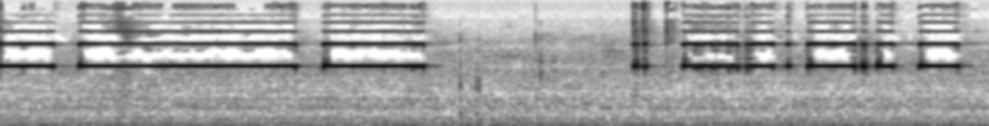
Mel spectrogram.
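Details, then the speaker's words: Trolling motor that isn't working, tested with a multimeter on continuity: a steady high beep, repeated in short bursts, confirms continuity through the motor wire, while the switch shows none. The switch is broken. "you have continuity from the motor, but not on the switch."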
